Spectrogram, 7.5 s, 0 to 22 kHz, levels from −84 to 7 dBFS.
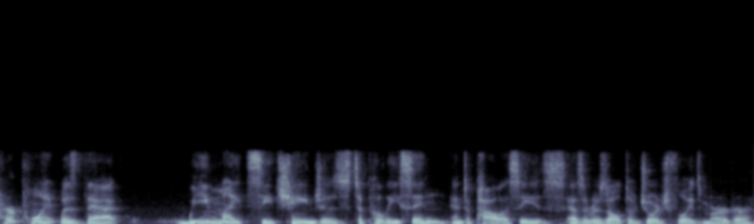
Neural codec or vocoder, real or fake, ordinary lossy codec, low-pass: none; real; MP3, 64 kbps; 7.2 kHz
